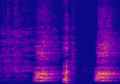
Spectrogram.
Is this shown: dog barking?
yes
